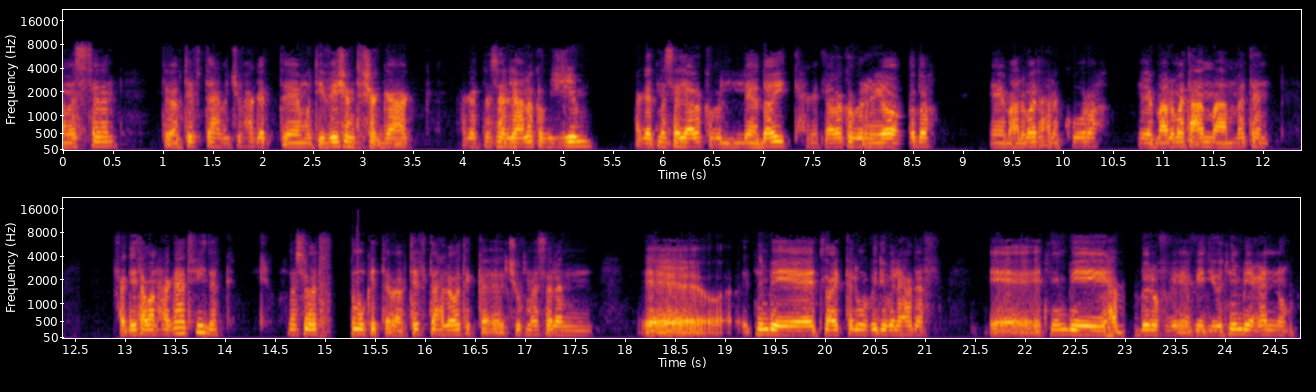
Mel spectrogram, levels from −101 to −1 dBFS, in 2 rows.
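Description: One channel of this speech recording arrives around 10 ms late, and the two are summed to mono for the whole clip, causing channel delay (comb filtering). Cancellation starts near 50 Hz and repeats at roughly every 100 Hz above it, leaving the voice hollow and phasey throughout.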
